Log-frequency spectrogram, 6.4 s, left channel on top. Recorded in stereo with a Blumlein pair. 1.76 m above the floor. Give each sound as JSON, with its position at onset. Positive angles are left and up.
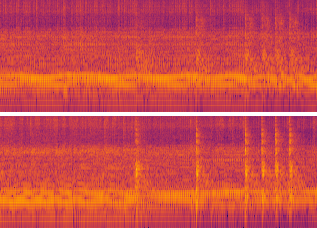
{"t": 2.7, "sound": "a gunshot", "azimuth_deg": -65, "distance_m": 1.6}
